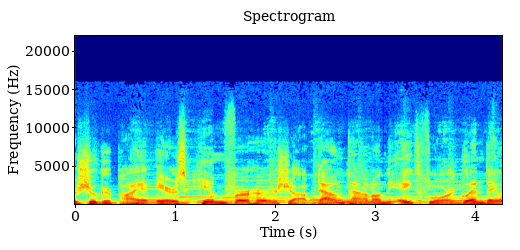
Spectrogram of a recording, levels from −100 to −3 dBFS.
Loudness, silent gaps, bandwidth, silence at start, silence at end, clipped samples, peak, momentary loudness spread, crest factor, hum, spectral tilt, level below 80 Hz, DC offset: -17 LUFS; none; 12.5 kHz; 0 s; 0 s; under 0.1%; 0 dBFS; 4 LU; 14 dB; none; -7 dB/octave; -32 dBFS; under 0.1%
